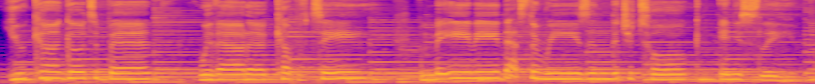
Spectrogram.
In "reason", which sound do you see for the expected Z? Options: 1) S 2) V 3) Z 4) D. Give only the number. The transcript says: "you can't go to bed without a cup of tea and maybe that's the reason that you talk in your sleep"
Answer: 3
